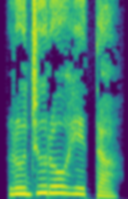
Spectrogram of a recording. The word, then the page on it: ಋಜುರೋಹಿತ: řjurōhita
